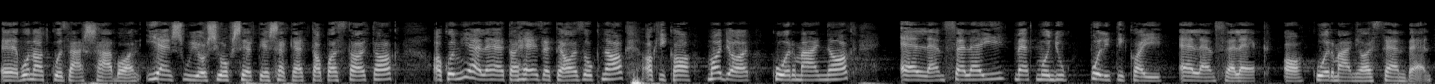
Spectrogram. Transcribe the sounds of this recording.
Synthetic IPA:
vo̞nɒt̪ko̞zaːʃaːbɒnijɛnʃuːjo̞ʃjo̞kʃeːrt̪eːʃɛkɛt̪ːɒpɒst̪ɒlt̪ɒk | ʔɒ̰kːo̞rmijɛllːɛɦɛt̪ɒɦɛjzɛt̪ɛɒzo̞kn̪ɒkɒ̰kikɒmɒɟɒrko̞rmaːɲnɒkɛlːɛɱfɛlɛjimɛrt̪mo̞ɲɟuk | po̞lit̪ikɒjiʔɛlːɛɱfɛlɛkɒko̞rmaːɲːɒlsɛmbɛ̰n

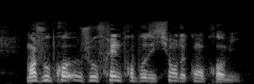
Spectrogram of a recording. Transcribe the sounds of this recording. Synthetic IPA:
mwaʒəvupχɔʒəvufəʁɛynpχɔpozisjɔ̃d̪əkɔ̃pχɔmḭ

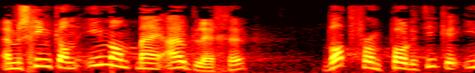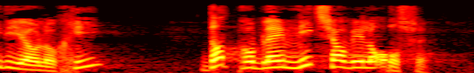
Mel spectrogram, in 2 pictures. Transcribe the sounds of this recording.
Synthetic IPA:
ʔɛnmɪsχinkɑnimɑntmɛjʔœɥtlɛ̰χə | ʋɑtfʊːɹənpolitikəʔidejoloχi | dɑt̚problejmnitsɑwʋɪlənsə̰

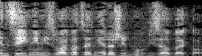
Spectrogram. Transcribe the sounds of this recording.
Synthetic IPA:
ɛnd̪zɘinːɘmʲizwaɡɔd̪zɛɲɛɾɛʐimuvʲizɔvɛɡɔ̰

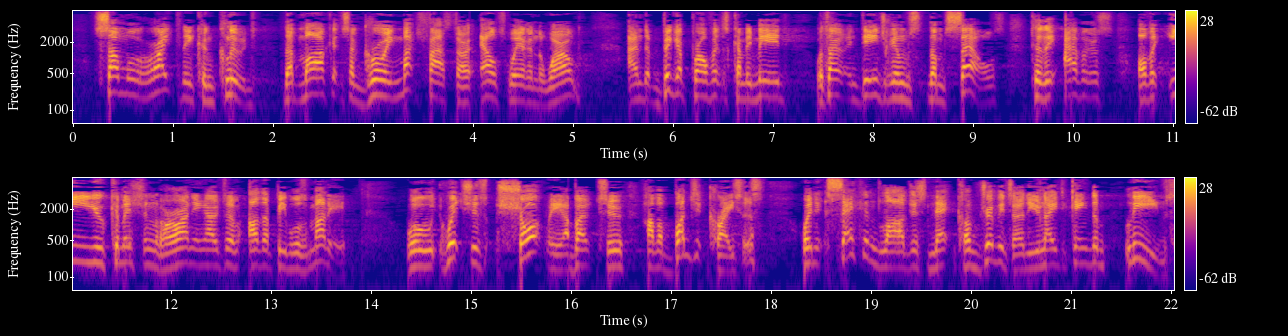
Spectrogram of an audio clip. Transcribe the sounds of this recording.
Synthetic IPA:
sʌ̃mwɪlˠɹaɪʔˡlˠikʰɨ̃nkʰl̥ʉd̪̚ | ðət̚mɑɹkɨtsə˞ɡɹoɪ̃ŋmʌt͡ʃfæstə˞ɛlˠswɛɹɨ̃nðəwɜ˞lˠd | ʔə̃nðɨt̚b̥ɪɡə˞pʰɹ̥ɑfɨtskʰɨ̃nbimed̚ | wʔəθaʊɾɨ̃ndẽnd͡ʒə˞ɪ̃ŋðə̃msɛlˠvz̥tʰɨðiʔævə˞ɨs | ʌvɨ̃nijʉkʰəmɪʃɨ̃nɹʌnɪ̃ŋaʊɾʌvʌðə˞pipl̩ˠzmʌni | wɪt͡ʃɨz̥ʃɔɹʔliəbaʊtʰɨəvəbʌd͡ʒɨt̚kʰɹ̥aɪsɪ̰s | wə̃nɨtssɛkɨ̃ndˡlˠɑɹd͡ʒɨsnɛt̚kʰə̃ntʰɹ̥ɪbjʉɾə˞ðɨjʉnaɪɾɨd̚kɪ̃ŋdɨ̃m | lˠivz̥

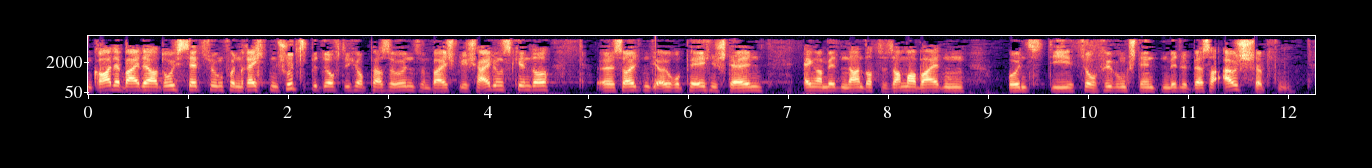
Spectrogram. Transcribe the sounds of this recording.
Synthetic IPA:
ɡ̥ʁaːdəbaɪdeːɐdʊɐçz̥ɛt͡sʊŋfɔnʁɛçtn̩ʃʊt͡sb̥ədʏɐftɪçɐpʰɛɐzoːnənt͡sʊmbaɪʃpiːlʃaɪdʊŋskʰɪndɐ | ʔzɔltn̩diːʔɔʏʁopʰɛːɪʃn̩ʃtɛlənʔɛŋɐmɪtaɪnandɐt͡suzamənaɐbaɪtn̩ | ʔʊntd̥iːt͡suːɐfɐfyːɡʊŋʃteːəndn̩mɪtl̩bɛsɐ̰ʔa̰ʊsʃœpfn̩

